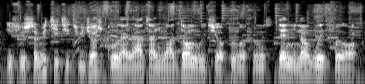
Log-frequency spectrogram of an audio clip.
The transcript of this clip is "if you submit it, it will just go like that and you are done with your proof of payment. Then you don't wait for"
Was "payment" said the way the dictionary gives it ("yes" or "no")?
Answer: no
